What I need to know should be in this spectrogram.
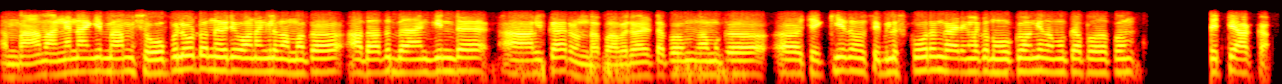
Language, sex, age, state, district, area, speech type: Malayalam, male, 30-45, Kerala, Alappuzha, rural, conversation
